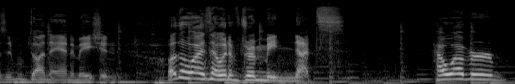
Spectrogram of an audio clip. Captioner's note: inhales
